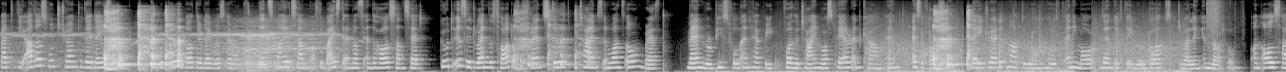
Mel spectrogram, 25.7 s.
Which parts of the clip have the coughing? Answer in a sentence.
The coughing can be heard from 2.0 to 3.6 s, from 10.2 to 12.1 s and from 18.6 to 19.5 s.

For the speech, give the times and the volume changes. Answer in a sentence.
The speech can be heard from 0.0 to 25.6 s, at a steady volume.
